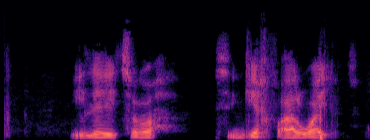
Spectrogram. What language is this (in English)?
Kabyle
